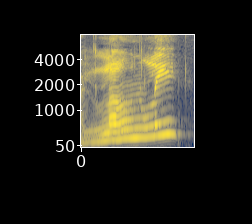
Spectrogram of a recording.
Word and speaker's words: lonely: Então, ó, lonely, não pronuncia o E do meio. People, sempre importante verificar a pronúncia dessa palavra, né? Que se escreve P-E-O-P-L-E, e não tem nada de people, tá?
